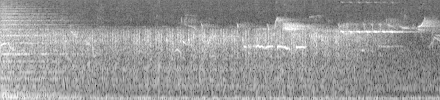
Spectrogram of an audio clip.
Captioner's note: birds chirping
